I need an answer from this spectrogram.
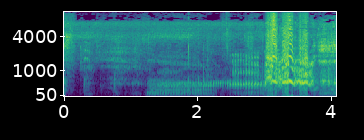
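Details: Angry dog, low rumbling growl building from quiet to loud, then breaking into a burst of two or three sharp, harsh barks near the end.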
